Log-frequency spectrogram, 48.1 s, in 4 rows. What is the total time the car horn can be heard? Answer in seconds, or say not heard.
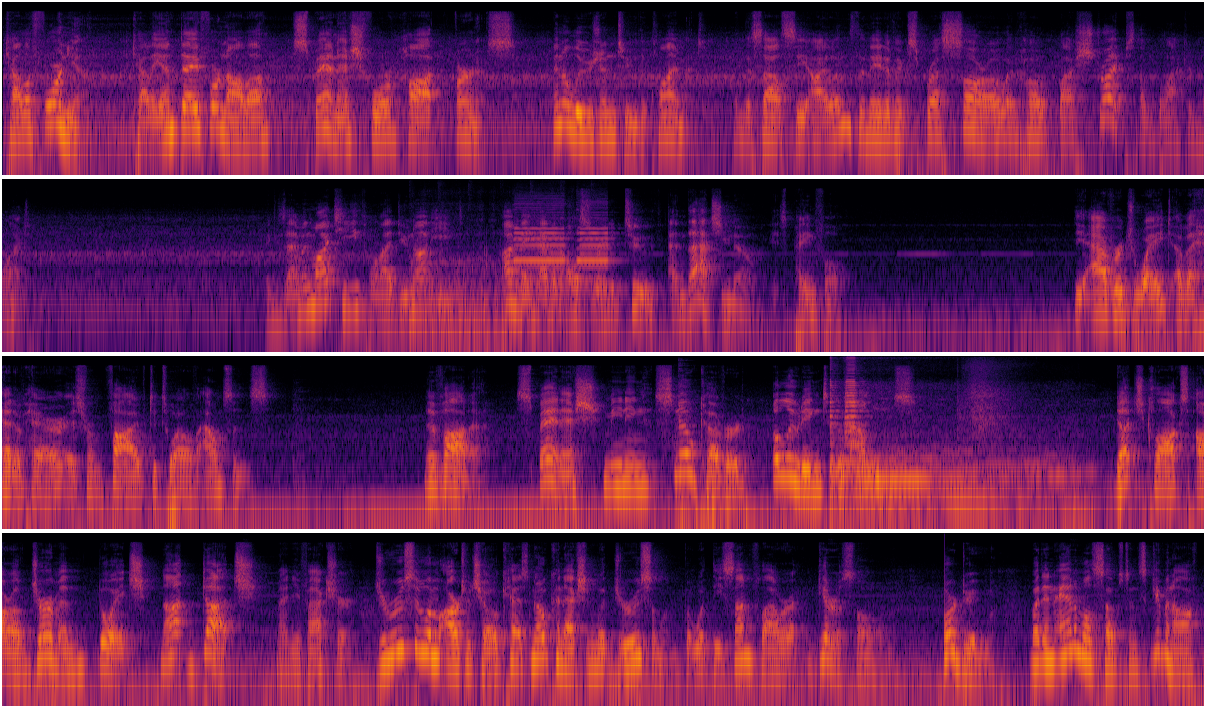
5 s.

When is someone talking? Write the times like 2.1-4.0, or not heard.
0.0-12.3, 14.7-20.4, 22.8-26.7, 28.2-33.1, 35.1-48.0.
